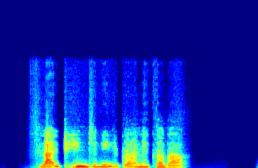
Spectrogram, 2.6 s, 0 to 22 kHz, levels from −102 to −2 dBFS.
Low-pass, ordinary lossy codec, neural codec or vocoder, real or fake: 14.4 kHz; none; codec, 44.1 kHz, 0.9 kbps, DAC; fake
